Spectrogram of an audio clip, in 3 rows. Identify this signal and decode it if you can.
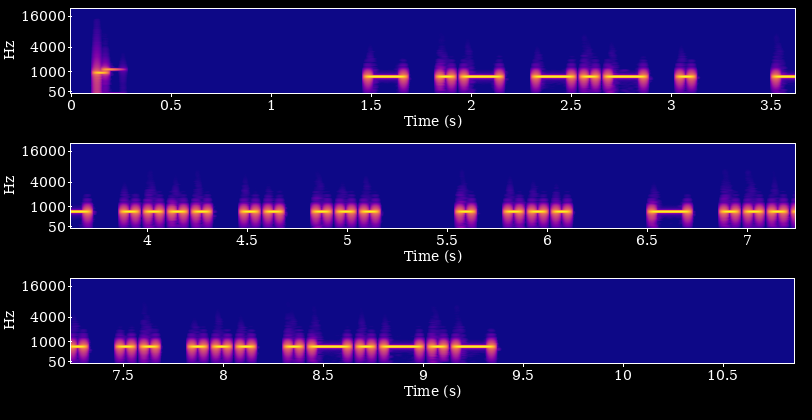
Morse code, heard as a keyed tone, about 21 wpm, 700 Hz. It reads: TAKE THIS ES THIS.
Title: Sentences from Top 200 Words and Abbreviations 20wpm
